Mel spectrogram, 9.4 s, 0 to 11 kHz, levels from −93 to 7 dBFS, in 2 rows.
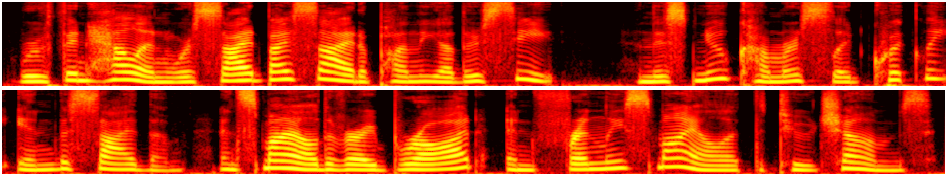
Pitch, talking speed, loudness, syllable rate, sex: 215 Hz, 195 wpm, -18 LUFS, 5.1 syllables/s, female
